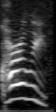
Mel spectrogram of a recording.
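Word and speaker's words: Carlee: that oh that's a Carly Carly I remember your name this time Carly Carly spelled like c-a-r-l-e-e you know it's a car and Lee like me coming up to Val's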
